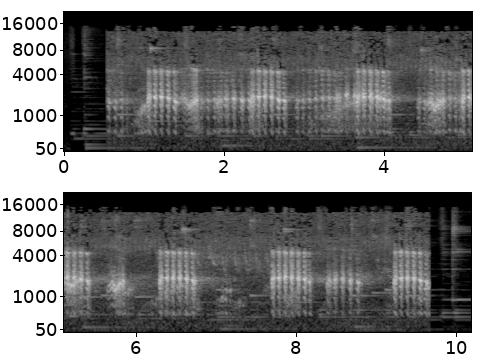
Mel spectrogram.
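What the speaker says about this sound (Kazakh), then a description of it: "Бақа бақылдайды." A frog croaking in loud, rapid, rattling bursts grouped in a steady rhythm, close and clear over a quiet background melody.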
